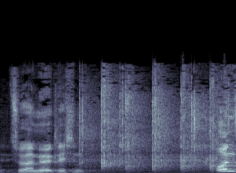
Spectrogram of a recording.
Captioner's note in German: Beifall AfD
